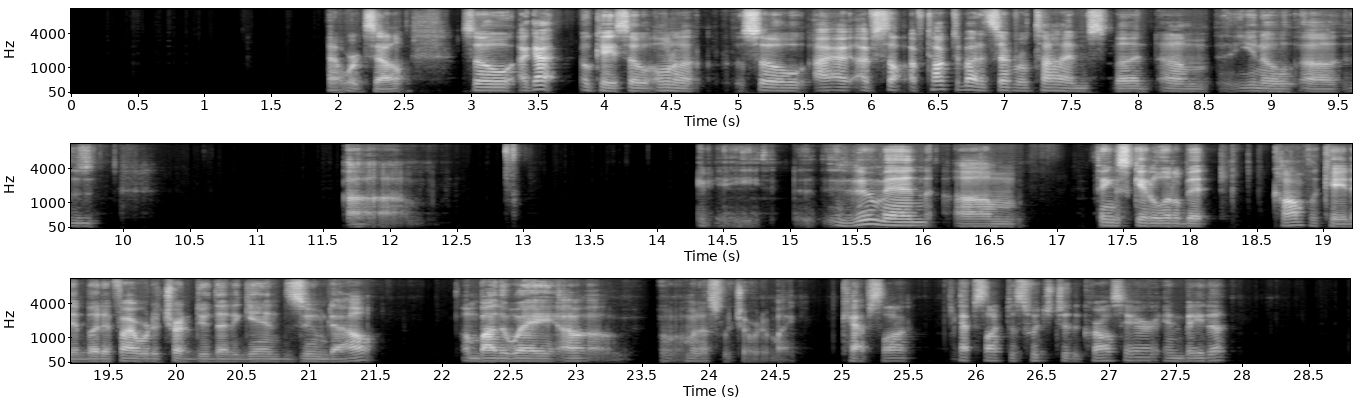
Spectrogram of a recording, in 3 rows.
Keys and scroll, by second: 2.4 super+z, 4.2 shift+super+z, 16.3 BackSpace, 17.9 super+-.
